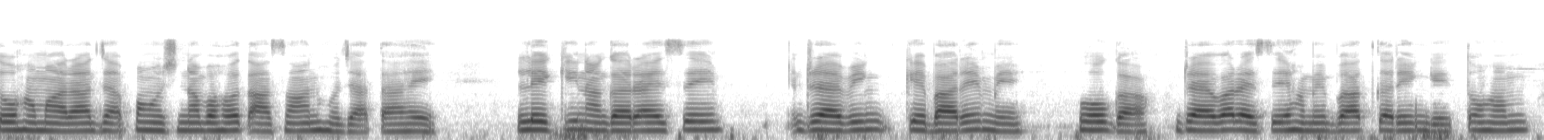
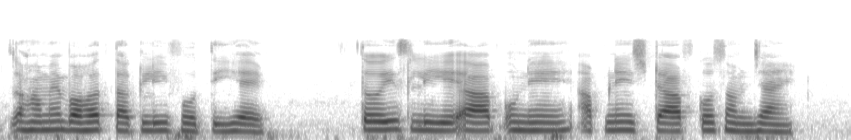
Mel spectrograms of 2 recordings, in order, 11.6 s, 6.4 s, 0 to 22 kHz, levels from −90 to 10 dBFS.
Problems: none marked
